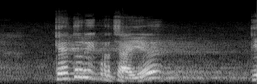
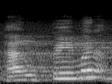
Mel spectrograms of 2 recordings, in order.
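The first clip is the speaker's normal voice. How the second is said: higher Kedah Malay question, mana stressed; Kedah dialect; 6 semitones higher, slower than usual. Shown as a demonstration. Lecturer contrasting Kedah with standard Malay, Kedah accent. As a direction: answer it the Kedah way. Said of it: "Orang Kedah cakap macam mana?".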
